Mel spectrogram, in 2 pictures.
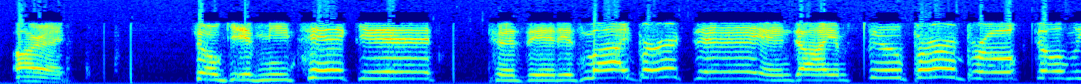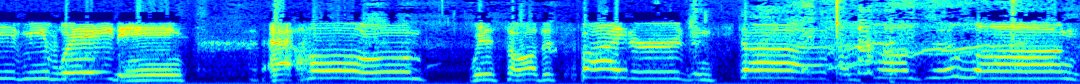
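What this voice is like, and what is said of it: Imitates another person's voice. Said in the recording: “do a little bit of impersonation ... We got the Tom DeLong part.”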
